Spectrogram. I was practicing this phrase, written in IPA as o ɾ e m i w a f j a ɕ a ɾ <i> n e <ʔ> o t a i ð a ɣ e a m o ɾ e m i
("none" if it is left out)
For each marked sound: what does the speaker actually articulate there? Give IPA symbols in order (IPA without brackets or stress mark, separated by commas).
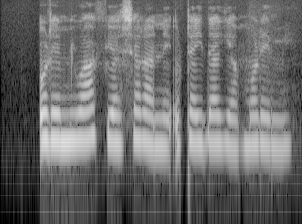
a, ʔ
